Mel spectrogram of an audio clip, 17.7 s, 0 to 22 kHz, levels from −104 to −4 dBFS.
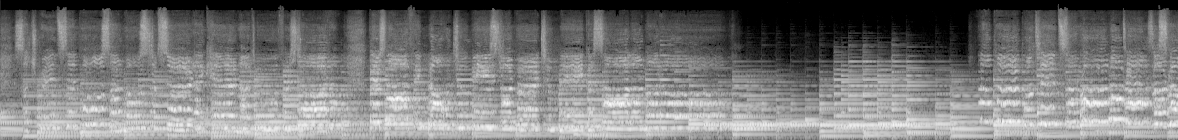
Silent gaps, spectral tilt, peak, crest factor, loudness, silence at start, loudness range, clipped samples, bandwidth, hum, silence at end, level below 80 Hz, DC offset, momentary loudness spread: none; -5 dB/octave; 0 dBFS; 14 dB; -14 LUFS; 0 s; 3 LU; under 0.1%; 16.5 kHz; none; 0 s; -48 dBFS; under 0.1%; 8 LU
